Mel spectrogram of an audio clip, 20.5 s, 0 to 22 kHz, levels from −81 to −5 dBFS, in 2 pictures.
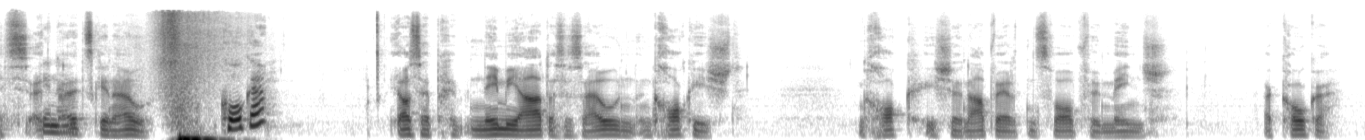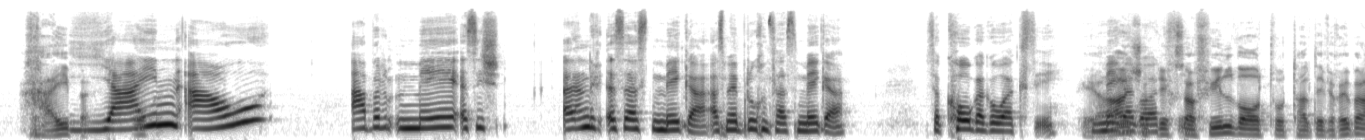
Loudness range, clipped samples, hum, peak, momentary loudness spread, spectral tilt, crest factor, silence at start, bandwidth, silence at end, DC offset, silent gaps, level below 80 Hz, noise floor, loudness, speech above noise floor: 15 LU; under 0.1%; none; -4 dBFS; 18 LU; -4 dB/octave; 18 dB; 0 s; 16.5 kHz; 0 s; under 0.1%; none; -42 dBFS; -68 dBFS; -23 LUFS; 46 dB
